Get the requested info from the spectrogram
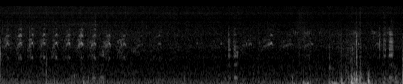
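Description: A bird calling a rapid run of repeated high notes, about five a second, that fade out within the first few seconds; a few single short calls follow, and a low rustling thump comes near the end.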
